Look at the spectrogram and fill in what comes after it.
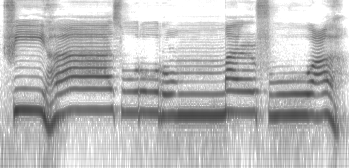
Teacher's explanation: سرورم را کو میم سے ملائیں گے تو غنہ کریں گے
